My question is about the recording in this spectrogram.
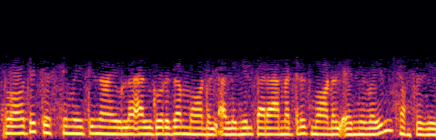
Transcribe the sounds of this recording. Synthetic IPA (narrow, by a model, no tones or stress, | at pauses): pro̞ːd͡ʑɐk̚ʈestimejʈːinaːjuɭːɐɐlɡoːɾiðɐmːo̞ːɖɐlʔɐ̰lːe̞ŋɡilpɐɾaːmɐʈrikmo̞ːɖɐlʔe̞nːiʋɐjumɕɐrt̪ːut͡ɕɐju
